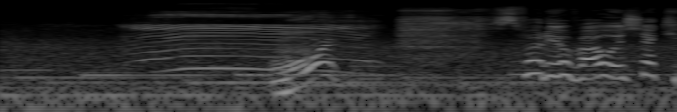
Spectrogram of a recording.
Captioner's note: child crying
